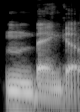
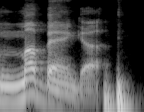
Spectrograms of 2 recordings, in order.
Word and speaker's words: Mbenga: started i wanted to be sure i was pronouncing his name correctly um benga right then we hear pike calling him vega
